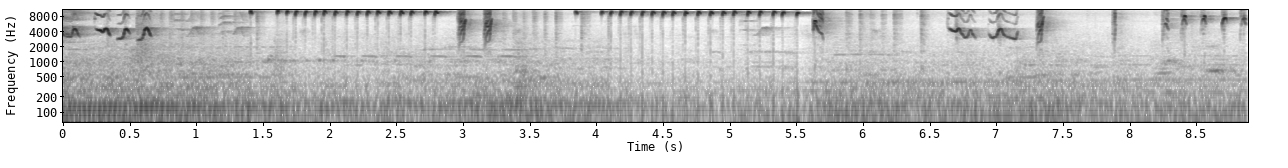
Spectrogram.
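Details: Olive-backed sunbird (kolibri ninja) song played to draw replies from other sunbirds: squeaky high phrases, then long, rapid, buzzing trills of sharp ticks, followed by scattered chirps.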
